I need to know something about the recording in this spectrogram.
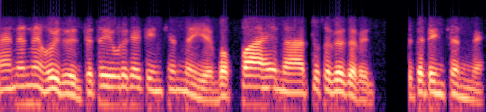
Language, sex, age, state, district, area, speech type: Marathi, male, 30-45, Maharashtra, Raigad, rural, conversation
